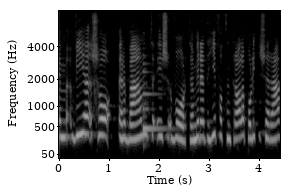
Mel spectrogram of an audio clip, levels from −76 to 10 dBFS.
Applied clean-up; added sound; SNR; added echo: classical method spectral subtraction.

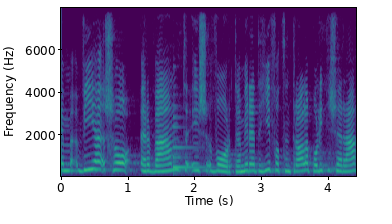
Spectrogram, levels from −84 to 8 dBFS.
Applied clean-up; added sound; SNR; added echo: none; Plucked string instrument; 12 dB; none.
